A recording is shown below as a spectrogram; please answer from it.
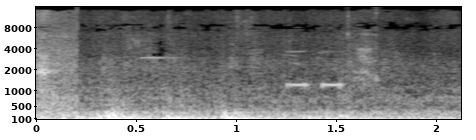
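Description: Low, steady road rumble inside a moving car's cabin, with two short beeps about a second and a quarter in.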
